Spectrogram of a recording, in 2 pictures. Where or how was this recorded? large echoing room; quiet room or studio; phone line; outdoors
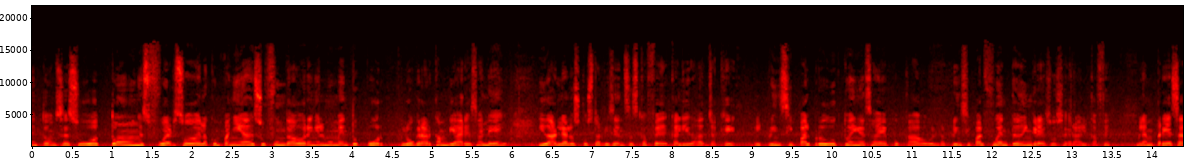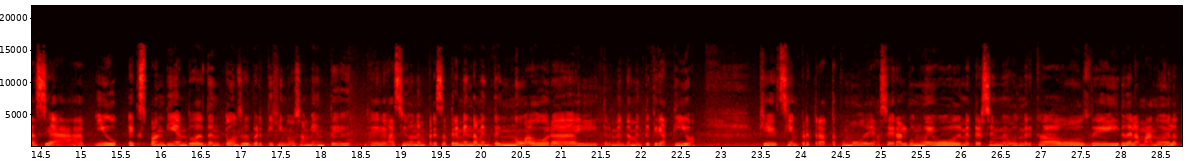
outdoors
